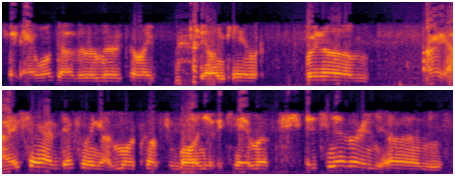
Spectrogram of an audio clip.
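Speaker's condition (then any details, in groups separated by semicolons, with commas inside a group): Cerebral palsy, mild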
